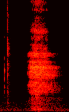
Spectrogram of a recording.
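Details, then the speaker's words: Nasal snorting from a pet cat that has been sneezing, owner suspects a cold or upper respiratory infection: a short snort, then a longer hissy breath through a congested nose. "think he has a cold because he's been sneezing and now he's snorting."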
